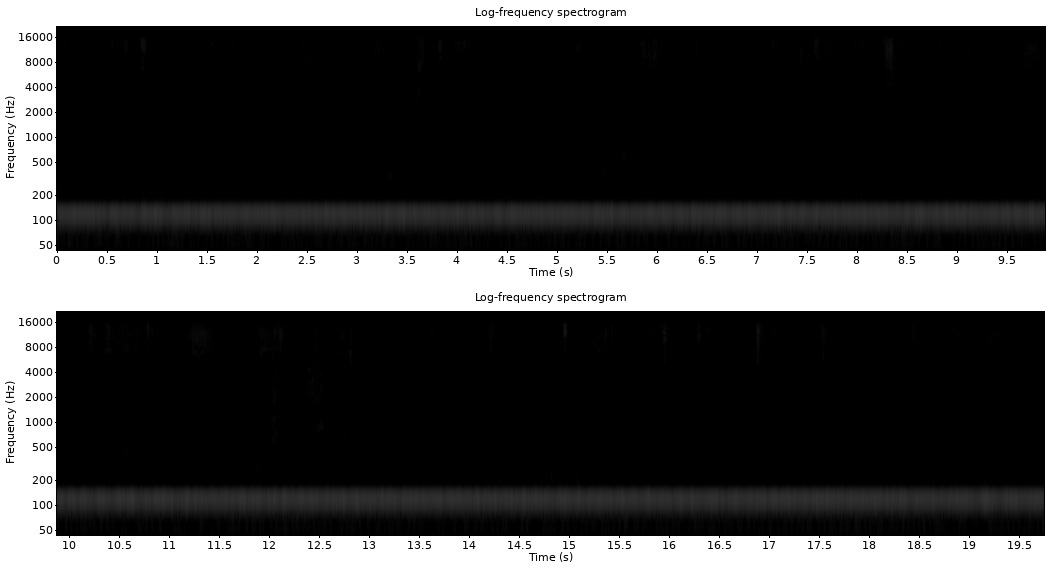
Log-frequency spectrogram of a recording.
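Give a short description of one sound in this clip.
Hair rustles softly as fingers twist it close by.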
